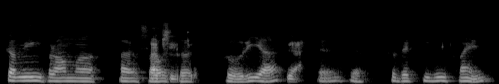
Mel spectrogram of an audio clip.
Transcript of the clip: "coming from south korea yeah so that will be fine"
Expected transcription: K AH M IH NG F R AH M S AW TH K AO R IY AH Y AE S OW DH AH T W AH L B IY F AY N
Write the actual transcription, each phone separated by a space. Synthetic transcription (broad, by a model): K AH M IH NG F R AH M S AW T K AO R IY Y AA S OW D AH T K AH N B IY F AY N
